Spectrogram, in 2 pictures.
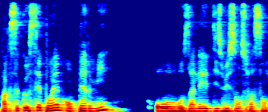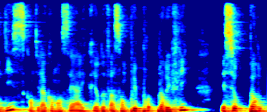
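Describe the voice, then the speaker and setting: A man with an Albanian accent speaks at a moderate pace in a fairly high pitch, his tone dark and mellow. His intonation stays fairly even, and the room echo is audible. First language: Albanian (speaking French). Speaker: translator and lecturer. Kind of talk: masterclass lecture.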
